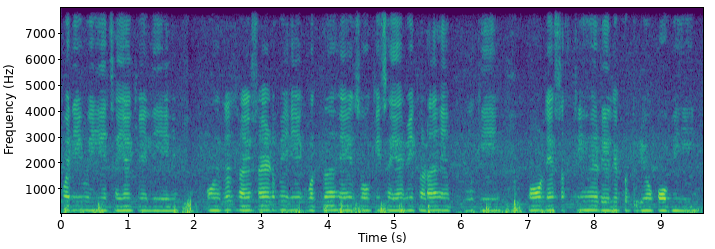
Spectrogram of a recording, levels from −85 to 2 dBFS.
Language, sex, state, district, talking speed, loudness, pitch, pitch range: Hindi, male, Rajasthan, Bikaner, 155 wpm, -18 LUFS, 165 Hz, 160-170 Hz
